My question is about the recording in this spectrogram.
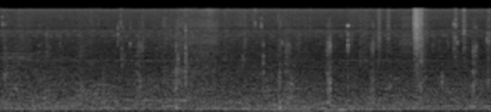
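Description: Faint steady background hum with scattered small clicks and ticks from tweezers working on a phone circuit board, and one sharper click about five seconds in.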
